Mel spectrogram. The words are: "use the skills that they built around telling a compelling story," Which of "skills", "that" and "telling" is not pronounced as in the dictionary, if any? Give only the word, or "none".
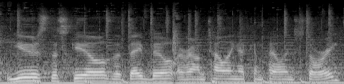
none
